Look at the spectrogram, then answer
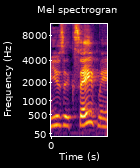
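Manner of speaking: ordinary talk, nothing marked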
